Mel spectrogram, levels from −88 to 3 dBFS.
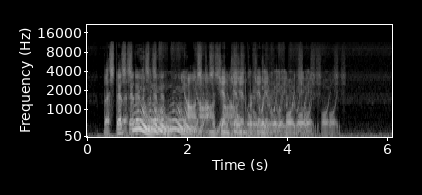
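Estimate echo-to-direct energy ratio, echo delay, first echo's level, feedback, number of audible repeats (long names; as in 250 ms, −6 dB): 0.0 dB, 242 ms, −4.0 dB, repeats not evenly spaced, 4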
